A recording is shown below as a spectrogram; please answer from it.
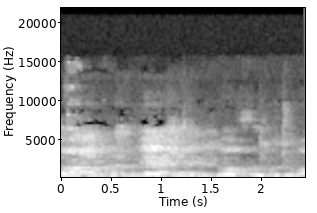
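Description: A single voice chanting a liturgical text on a nearly steady reciting pitch, the syllables running on without a break.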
